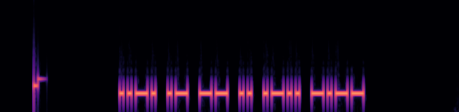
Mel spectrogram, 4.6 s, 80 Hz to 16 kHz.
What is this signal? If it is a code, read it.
Morse code, heard as a keyed tone, about 30 wpm, 700 Hz. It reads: FAMILY
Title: Sentences from Top 400 Words - New Word Drill - 30wpm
